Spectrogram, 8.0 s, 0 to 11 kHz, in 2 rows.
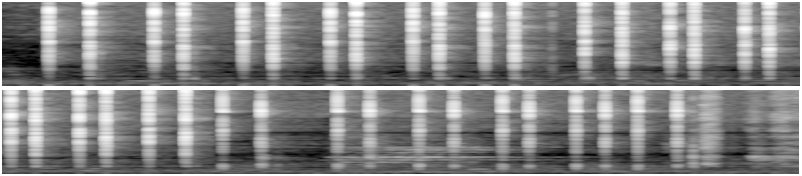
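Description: Razer Viper 8K gaming mouse buttons clicked in a test, a steady run of about thirty crisp, close clicks at a brisk, slightly uneven rhythm with no talking.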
